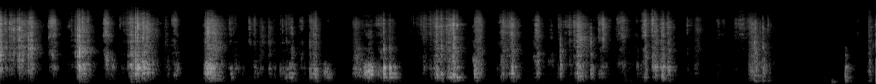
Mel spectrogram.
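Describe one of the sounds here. Scissors snip through thick cardboard.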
